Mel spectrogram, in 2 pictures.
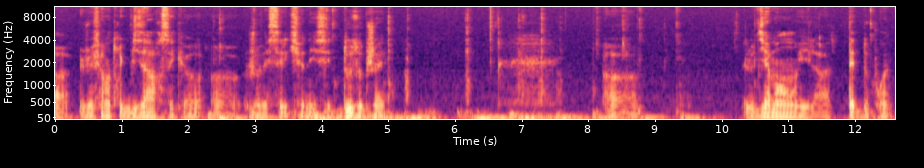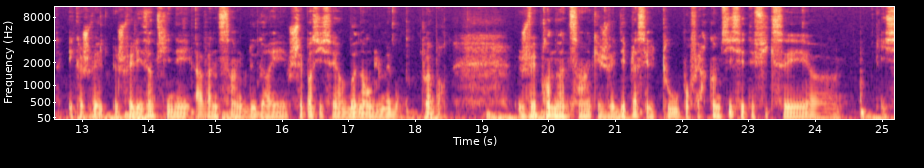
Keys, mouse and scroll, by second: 1.1 click, 2.3 alt+middle click, 2.9 alt+click, 4.0 shift+click, 4.8 shift+middle click, 5.1 shift+middle click, 6.1 shift+scroll down 1, 6.8-7.6 alt+scroll down 3, 7.9 alt+scroll down 1, 8.1 alt+middle click, 8.7 alt+click, 10.4-12.1 drag, 14.6-17.6 drag, 19.8 alt+click, 21.6-23.7 drag.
